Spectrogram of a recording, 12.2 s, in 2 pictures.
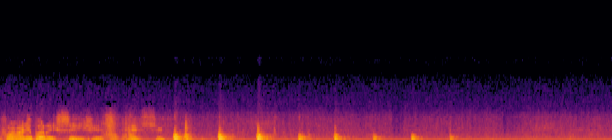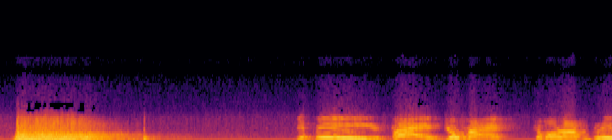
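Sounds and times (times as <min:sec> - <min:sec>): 
speech: 0:00.2 - 0:02.1, 0:10.0 - 0:12.2
loud burst of noise: 0:06.2 - 0:07.7
gunshots in an alley radio drama sound effect: 0:06.2 - 0:07.8.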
